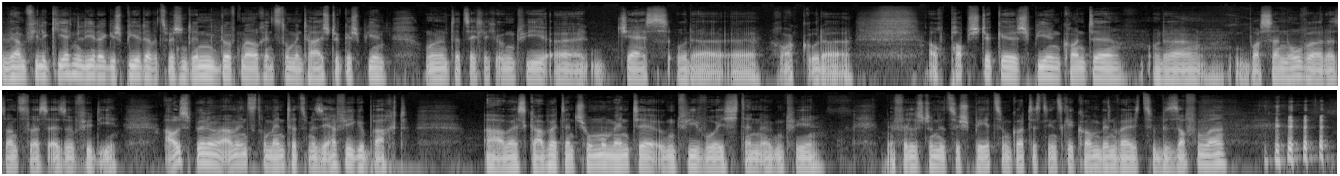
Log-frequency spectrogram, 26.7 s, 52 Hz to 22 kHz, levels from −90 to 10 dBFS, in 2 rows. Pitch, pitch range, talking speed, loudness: 95 Hz, 90-105 Hz, 155 wpm, -21 LUFS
